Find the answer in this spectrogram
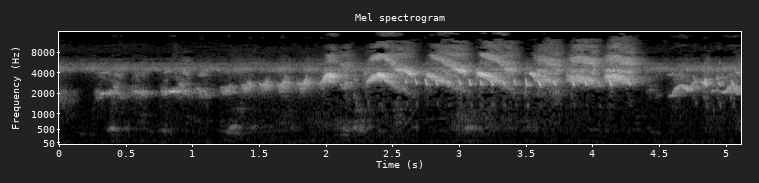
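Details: Female Chinese hwamei giving calls that prompt males to sing: a fast, tumbling series of varied whistled and chirping notes, somewhat blurred, against a constant high hum.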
